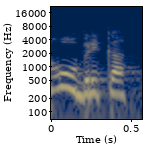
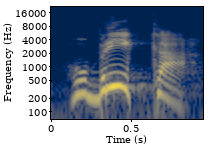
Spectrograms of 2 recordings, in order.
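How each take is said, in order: First: The stress is on the first syllable. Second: The stress is on the second syllable. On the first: The speaker calls it wrong. "eu desloquei de bri para ru" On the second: The speaker calls it right. "a ênfase na segunda sílaba do bri"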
